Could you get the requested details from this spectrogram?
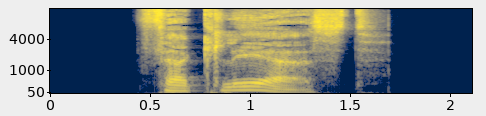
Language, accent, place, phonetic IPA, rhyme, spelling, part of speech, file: German, Germany, Berlin, [fɛɐ̯ˈklɛːɐ̯st], -ɛːɐ̯st, verklärst, verb, De-verklärst.ogg
- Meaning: second-person singular present of verklären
